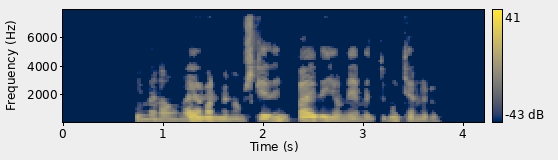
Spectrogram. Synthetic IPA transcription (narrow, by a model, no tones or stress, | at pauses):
imɛnaːwnajavaɾmɪnawmscɛːðɪnpaːjðɪçawnɛːmɪnt̪ʏmuðcʰɛnːʏɾʏm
